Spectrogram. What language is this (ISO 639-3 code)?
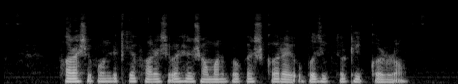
ben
